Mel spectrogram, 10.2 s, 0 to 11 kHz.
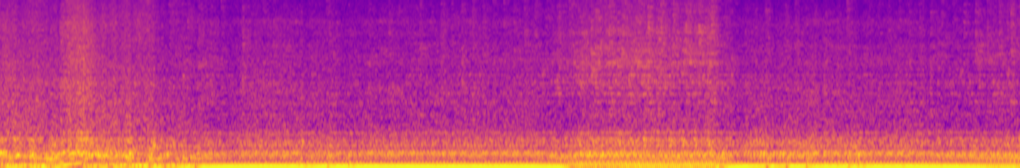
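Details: Toyota Cressida MX83, engine just reinstalled, distributor re-clocked after earlier intake backfires from bad timing. The engine catches, settles into a smooth, even rumble, revs cleanly and drops back without popping or stumbling. Runs healthy.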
